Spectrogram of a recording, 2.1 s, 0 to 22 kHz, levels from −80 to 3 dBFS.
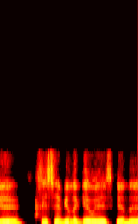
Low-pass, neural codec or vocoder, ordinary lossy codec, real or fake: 7.2 kHz; codec, 16 kHz, 1.1 kbps, Voila-Tokenizer; none; fake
